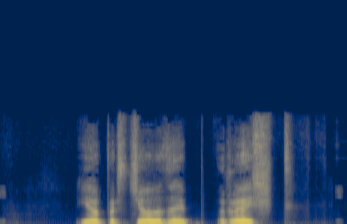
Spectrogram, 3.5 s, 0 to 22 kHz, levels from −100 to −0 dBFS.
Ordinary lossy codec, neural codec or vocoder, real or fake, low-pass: MP3, 64 kbps; codec, 24 kHz, 0.9 kbps, WavTokenizer, medium music audio release; fake; 10.8 kHz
